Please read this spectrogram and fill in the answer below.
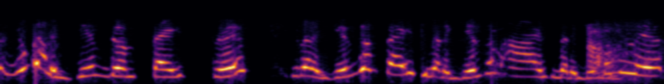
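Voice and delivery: play-acted sassy cheerleader hype, high-pitched cheering. Retelling cheering on a friend's acting gig: retelling own hype cheering. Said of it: "how I was rooting for my friend".

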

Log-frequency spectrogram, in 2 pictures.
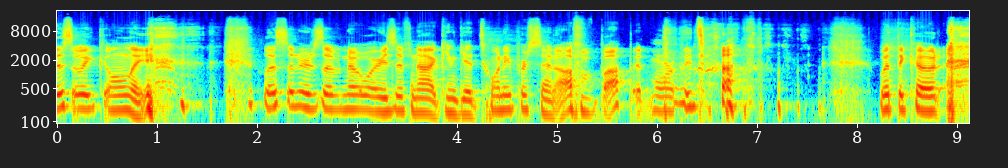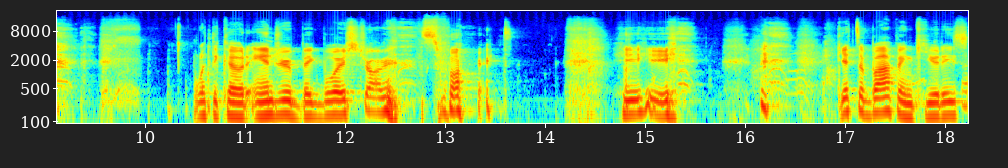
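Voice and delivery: laughing so hard it sounds like crying. Reading a joke sponsor ad aloud, crying with laughter while talking. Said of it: "I am really crying".

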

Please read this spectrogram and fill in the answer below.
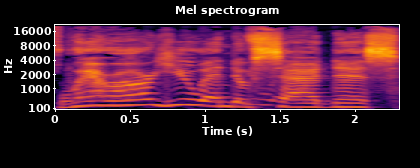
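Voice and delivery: high-pitched yelling.

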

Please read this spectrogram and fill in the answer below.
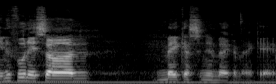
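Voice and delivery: ordinary talk

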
